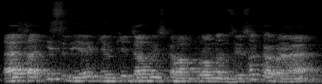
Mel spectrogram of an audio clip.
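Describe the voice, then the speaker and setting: A male teacher giving a grammar lesson, slowly spelling out words and repeating them, mixing in English phrases. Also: on the high side, slight background noise. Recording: echoey room, voice far from mic.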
